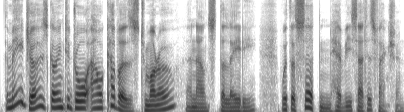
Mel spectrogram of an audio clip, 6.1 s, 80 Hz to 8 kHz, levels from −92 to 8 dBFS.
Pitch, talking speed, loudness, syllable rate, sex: 145 Hz, 180 wpm, -18 LUFS, 5.4 syllables/s, male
